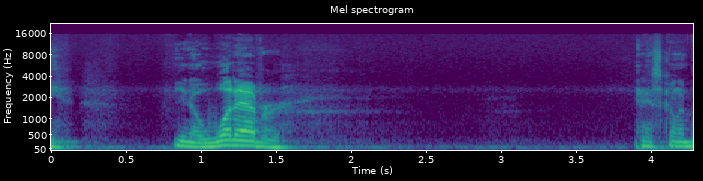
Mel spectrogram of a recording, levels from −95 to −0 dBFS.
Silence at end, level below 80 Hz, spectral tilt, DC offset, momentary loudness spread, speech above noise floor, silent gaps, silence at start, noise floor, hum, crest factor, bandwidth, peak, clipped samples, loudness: 0 s; -66 dBFS; -6 dB/octave; under 0.1%; 20 LU; 36 dB; none; 0 s; -65 dBFS; none; 22 dB; 16 kHz; -12 dBFS; under 0.1%; -31 LUFS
